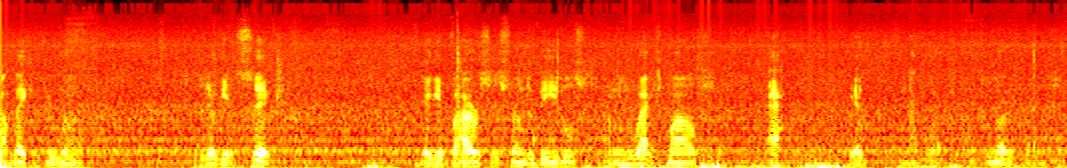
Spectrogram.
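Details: Winter inspection of a honey bee nuc with a yellow queen and brood in the top box: many overlapping buzzing bees pass close by in quick succession, each a wavering hum that swoops up and down, with low thumping in the background.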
